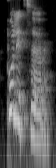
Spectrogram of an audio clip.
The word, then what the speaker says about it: Pulitzer: Pulitzer. Pulitza. Man, sounds weird. You're saying it well, but pronounce the e with uh with a bit longer than and a stronger R. Pulitzer.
